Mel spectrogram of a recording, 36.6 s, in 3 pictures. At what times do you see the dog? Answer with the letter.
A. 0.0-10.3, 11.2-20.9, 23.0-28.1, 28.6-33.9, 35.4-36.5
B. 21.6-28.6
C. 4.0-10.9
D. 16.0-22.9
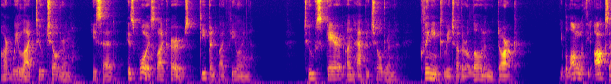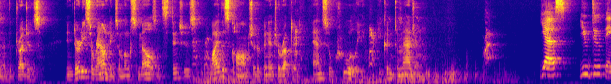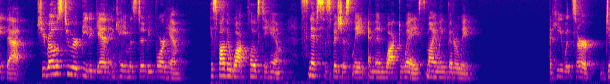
D.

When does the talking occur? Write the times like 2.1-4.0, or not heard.
0.0-10.3, 11.2-20.9, 23.0-28.1, 28.6-33.9, 35.4-36.5.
